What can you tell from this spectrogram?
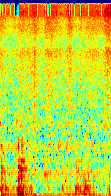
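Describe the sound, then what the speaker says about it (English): Parboiled carrots hit a pan of zucchini and set off a soft, steady sizzle with light stirring and a few faint clinks, heard close at low volume with no talking. "to this, we're going to add our carrots, which again have been already parboiled"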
